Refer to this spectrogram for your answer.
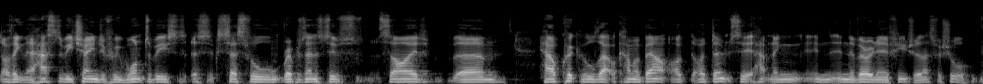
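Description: On a very clean recording with a silent background, a man with a Guernsey accent talks at a medium pitch and a fairly quick pace, his intonation fairly even. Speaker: sports editor. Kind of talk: casual chat.

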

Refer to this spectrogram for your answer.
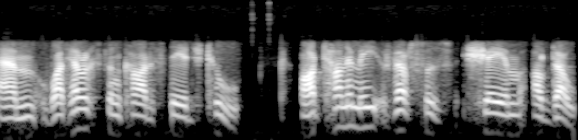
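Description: A speaker with a Cork accent talks at a very slow pace. The intonation is lively. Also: man. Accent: Cork Irish. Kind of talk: radio interview.

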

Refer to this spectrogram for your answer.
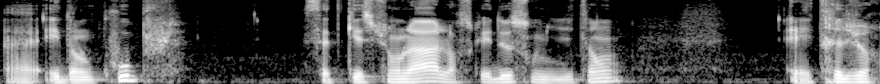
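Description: A man with a fairly low pitch talks at a fairly quick pace with ordinary pitch variation. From Paris area. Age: young. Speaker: young political activist. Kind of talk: panel discussion.

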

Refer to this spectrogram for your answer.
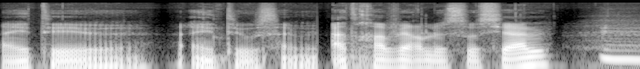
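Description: A man with a very deep, low pitch and a dark, mellow tone speaks at a very slow pace, the sound dry and close with no echo in a very clean recording with a silent background. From Boulogne-Billancourt, Paris region (Hauts-de-Seine), Cameroonian family. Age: young. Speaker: rapper. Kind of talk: interview. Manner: halting, many repetitions.

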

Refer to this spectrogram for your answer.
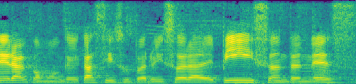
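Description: Music plays in the background as a woman with a fairly low pitch speaks amid audible room echo. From Argentina, Buenos Aires (Villa Ballester). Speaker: nutrition researcher. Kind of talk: casual chat. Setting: in a pub.

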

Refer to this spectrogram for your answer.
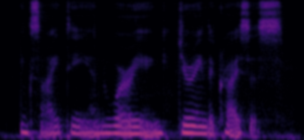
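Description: The voice has a dark, mellow tone and is somewhat breathy, moving at a very slow pace on a very clean recording with a silent background. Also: woman. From Sweden, Stockholm. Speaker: epidemiologist and scientist. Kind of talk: interview.

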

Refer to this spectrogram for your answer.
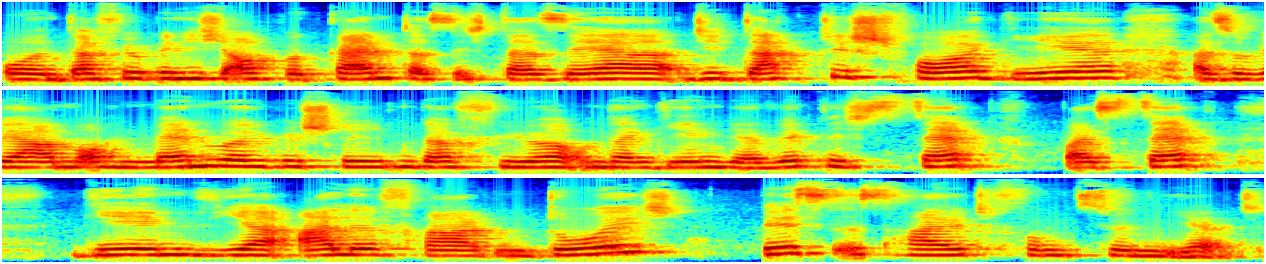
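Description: An unremarkable speaking voice at a fairly slow pace with fairly even intonation. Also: woman, fairly high pitch for a woman. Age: 50s. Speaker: conference interpreter. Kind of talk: interview.

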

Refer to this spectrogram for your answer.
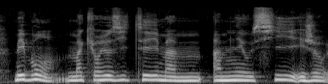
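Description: A woman with a medium pitch talks very slowly, her intonation fairly even. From Paris, France. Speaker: exhibition curator. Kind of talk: interview.

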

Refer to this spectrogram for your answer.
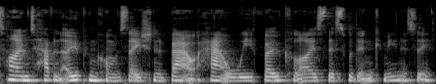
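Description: A woman talks in a British accent at medium pitch. Her voice is somewhat breathy, with fairly even intonation. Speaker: podcast host. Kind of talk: casual chat, book review.

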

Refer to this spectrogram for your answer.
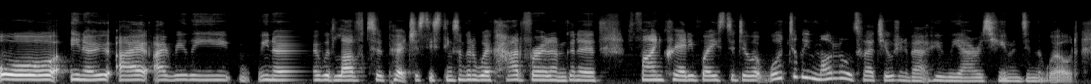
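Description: A woman with an Australian accent at a medium pitch, fairly quick pace and ordinary pitch variation, with music in the background. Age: 40s. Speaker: parenting educator. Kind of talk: interview.

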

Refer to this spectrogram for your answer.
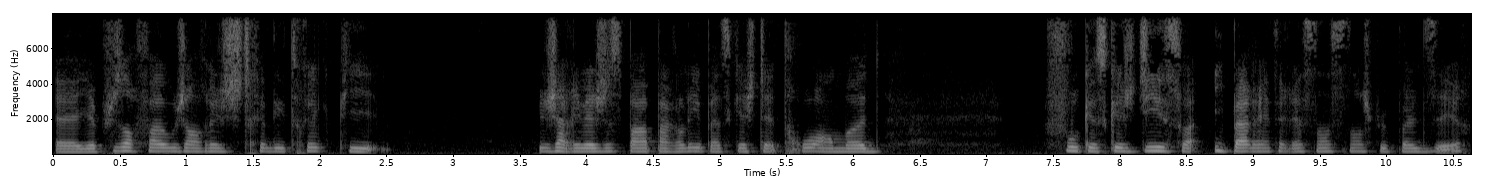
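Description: A woman with a Quebec accent speaks at a moderate pace and medium pitch, in monotone, flat intonation broken by long, frequent pauses. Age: 20s. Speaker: podcast host. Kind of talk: solo monologue. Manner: casual, hesitant.

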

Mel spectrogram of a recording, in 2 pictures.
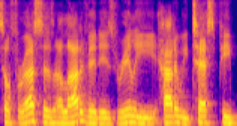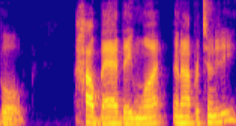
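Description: This man has an American accent and a fairly high pitch. His intonation stays fairly even. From Inglewood, California (Los Angeles). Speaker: footwear designer and college founder. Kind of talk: interview conversation.

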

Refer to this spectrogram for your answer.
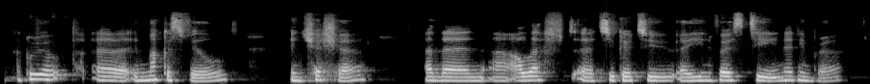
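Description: The voice is somewhat breathy with a dark, mellow tone, fairly even intonation and a fairly slow pace. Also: woman, medium pitch for a woman. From Britain, Chinese family. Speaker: guest, host's sister. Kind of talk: casual chat, interview with sister.

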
